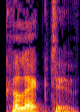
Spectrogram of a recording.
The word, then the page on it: collective: anglais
